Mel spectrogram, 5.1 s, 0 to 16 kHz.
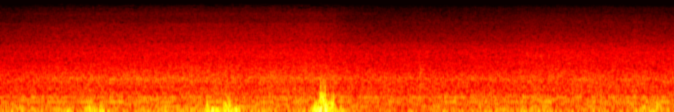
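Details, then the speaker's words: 1949 GE Vortalex 16-inch fan, unused over a year, cold-started, now at speed on high: steady low hum with smooth even drone, no knocks or rattles; fan motor runs healthy. "I really love the way this motor sounds when it's actually firing up when it's warm freshly lubricated"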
